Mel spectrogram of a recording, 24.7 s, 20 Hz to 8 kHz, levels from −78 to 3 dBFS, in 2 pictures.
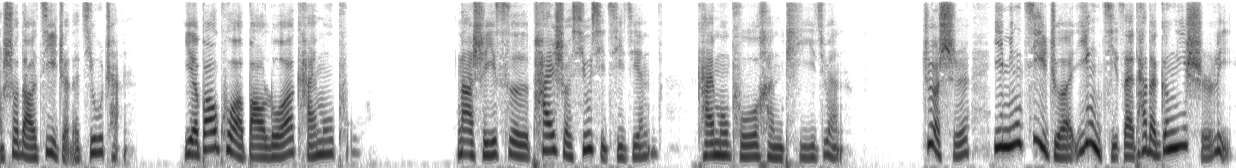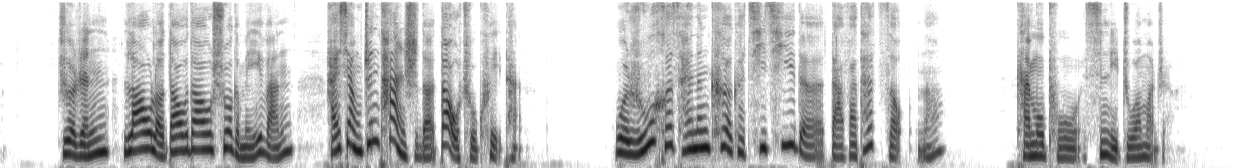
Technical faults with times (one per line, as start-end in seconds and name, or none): none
